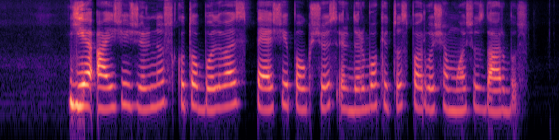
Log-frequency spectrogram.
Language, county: Lithuanian, Marijampolė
